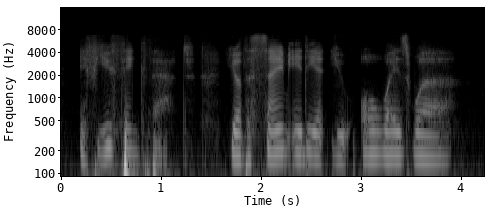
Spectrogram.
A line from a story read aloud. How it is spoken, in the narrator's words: breathed the Naga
